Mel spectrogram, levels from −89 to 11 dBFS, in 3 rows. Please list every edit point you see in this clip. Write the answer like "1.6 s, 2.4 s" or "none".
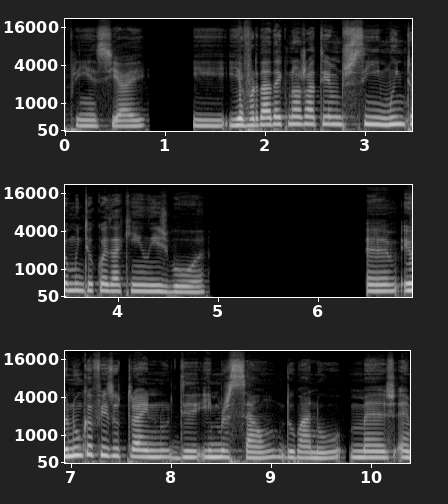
none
